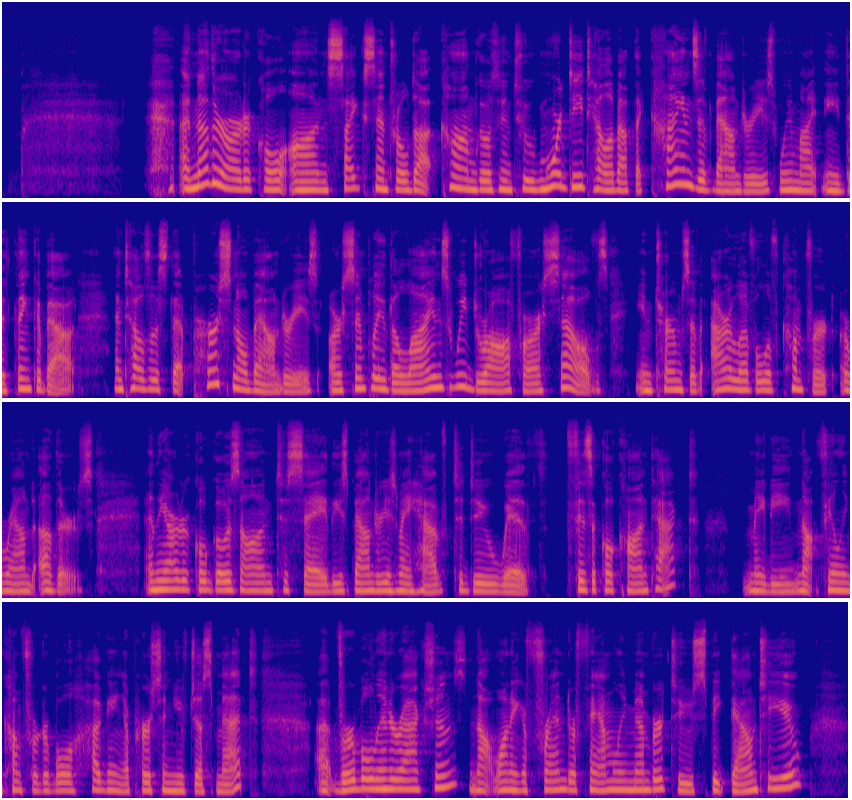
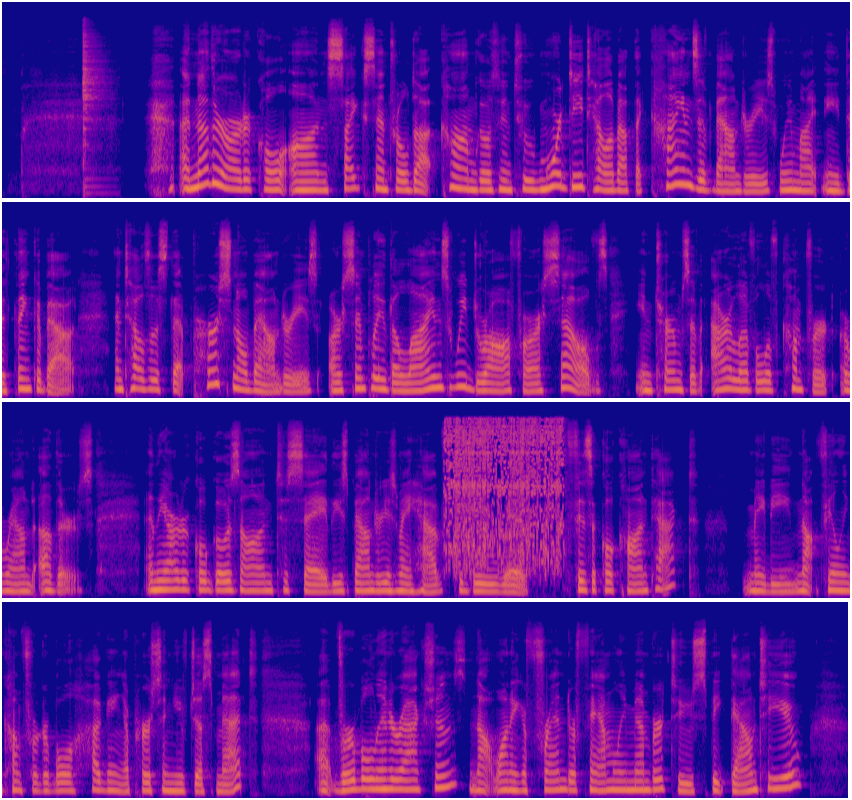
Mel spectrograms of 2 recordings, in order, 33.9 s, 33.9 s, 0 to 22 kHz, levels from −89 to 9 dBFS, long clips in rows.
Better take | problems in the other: first | clattering dishes; noticeable; at 1 s; peak 6 dB below the speech // alarm; loud; from 21 to 23 s; peak 4 dB above the speech

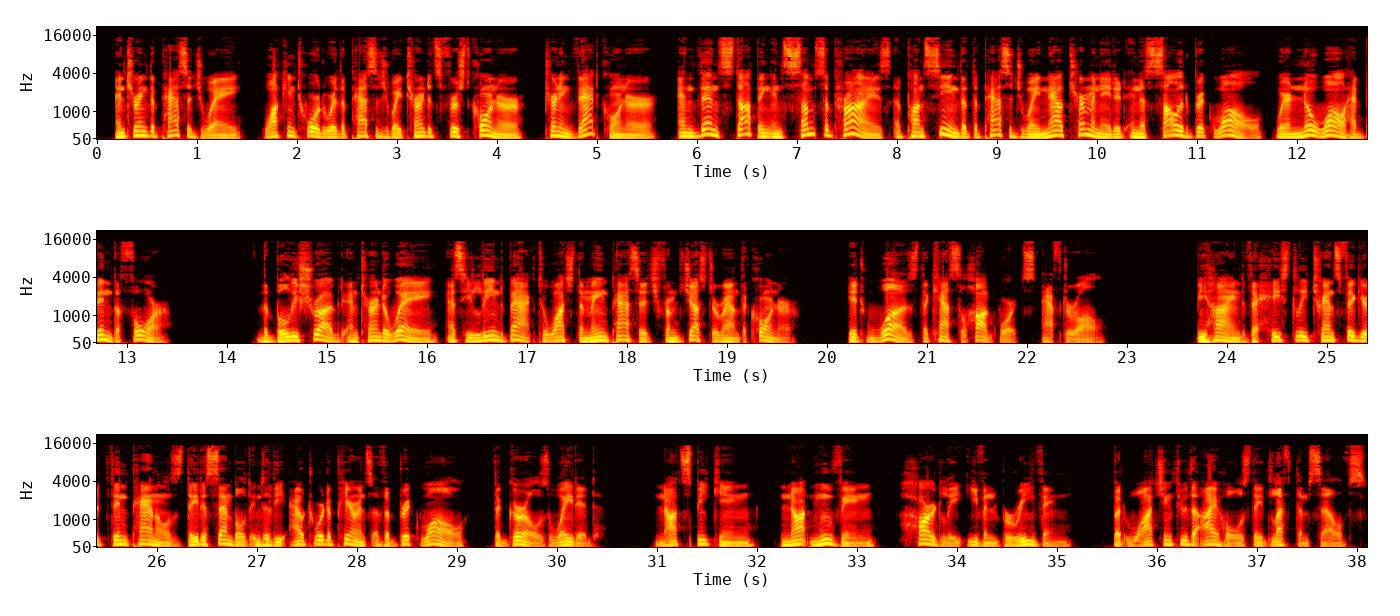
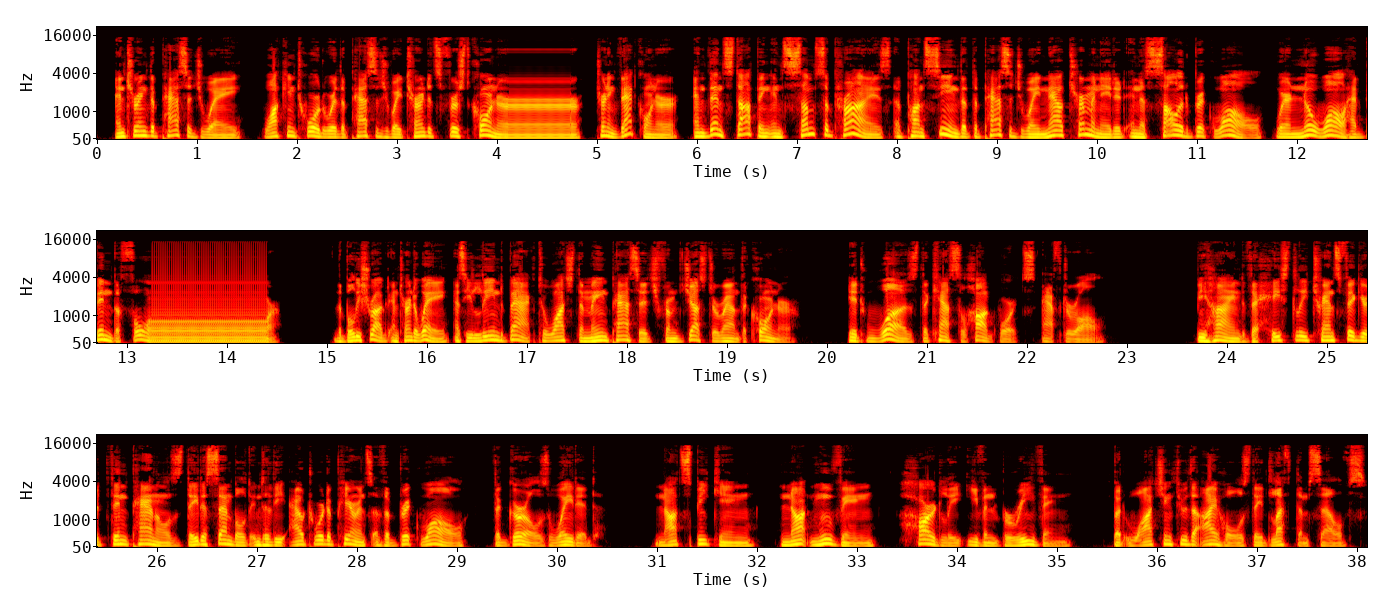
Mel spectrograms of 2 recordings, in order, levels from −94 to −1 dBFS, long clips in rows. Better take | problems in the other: first | audio freezing; at 4 s for 0.5 s and at 13 s for 1 s

